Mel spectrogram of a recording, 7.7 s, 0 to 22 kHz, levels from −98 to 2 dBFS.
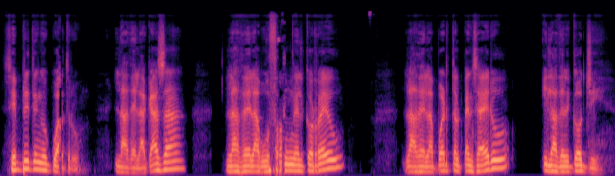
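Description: Corrupt frames decoded: damaged bits in compressed speech frames were played as if valid, so misread gains and codes misplace energy. The result is a loud glitch across a couple of frames at 0.72 to 0.78 s, a louder glitch at 3.44 to 3.56 s, and a faint glitch at 4.60 to 4.67 s.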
